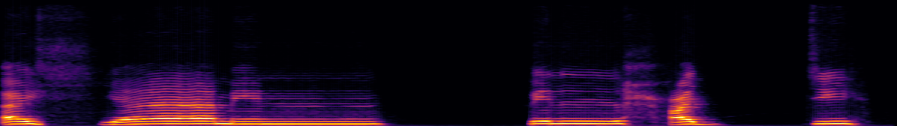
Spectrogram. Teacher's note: यहाँ पर मीम की तनवीन है, इसके बाद फ़ा हरूफ फ़ा में से है, तो इस पर हम इख्फ़ा करेंगे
